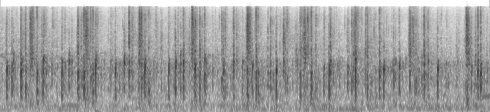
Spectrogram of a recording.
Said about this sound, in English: So just one round of applause, one more for Councilman Clark, please.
